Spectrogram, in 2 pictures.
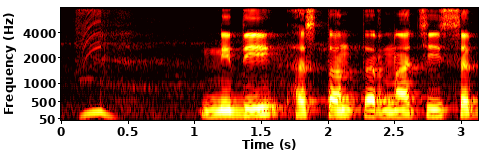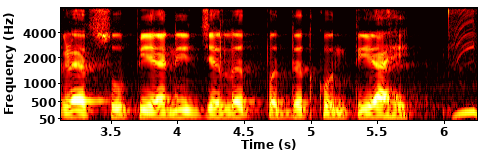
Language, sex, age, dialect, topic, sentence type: Marathi, male, 41-45, Standard Marathi, banking, question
